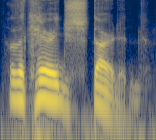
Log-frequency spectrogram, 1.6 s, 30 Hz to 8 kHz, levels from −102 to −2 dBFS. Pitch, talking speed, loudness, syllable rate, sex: 125 Hz, 115 wpm, -16 LUFS, 4.9 syllables/s, male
